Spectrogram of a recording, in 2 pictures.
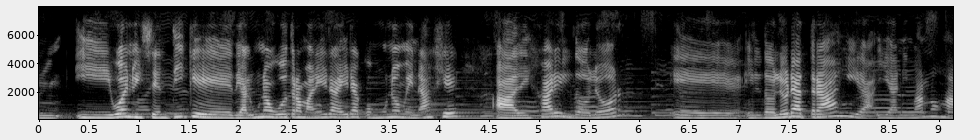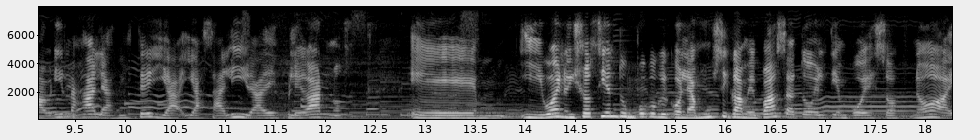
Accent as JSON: {"language": "Spanish", "town": "General Pico", "region": "La Pampa", "country": "Argentina", "said": "porque yo soy de La Pampa, de General Pico, y me recorría todo Pico en la bici para llegar a su casa."}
